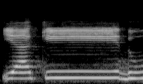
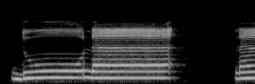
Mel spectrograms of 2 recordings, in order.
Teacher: dia terhempas enggak ada penekanan di tenggorokan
